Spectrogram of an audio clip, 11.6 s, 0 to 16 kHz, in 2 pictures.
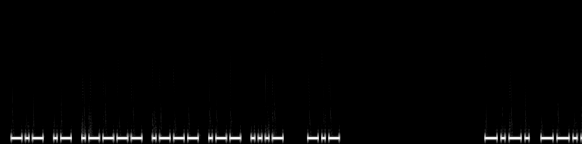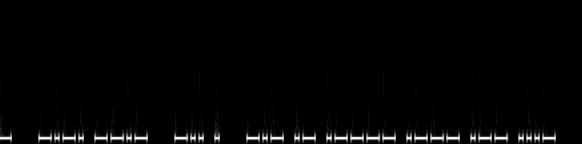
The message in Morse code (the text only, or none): KA1JWV K CQ CQ DE KA1JWV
